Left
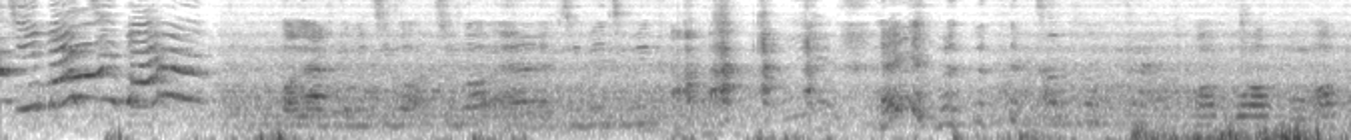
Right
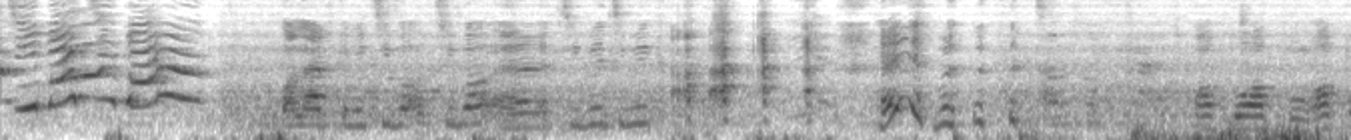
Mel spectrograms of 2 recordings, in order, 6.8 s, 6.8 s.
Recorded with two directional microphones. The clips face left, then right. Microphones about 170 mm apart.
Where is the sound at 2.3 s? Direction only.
70° right (ahead or behind).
